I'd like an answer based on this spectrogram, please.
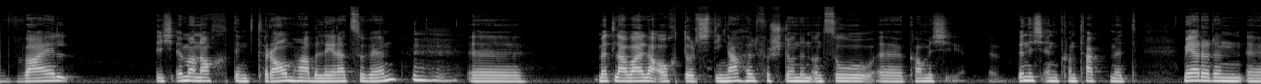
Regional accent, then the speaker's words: Neuland, Boquerón, Paraguay; Ich komme aus der Kolonie Neuland, bin 31 Jahre alt.

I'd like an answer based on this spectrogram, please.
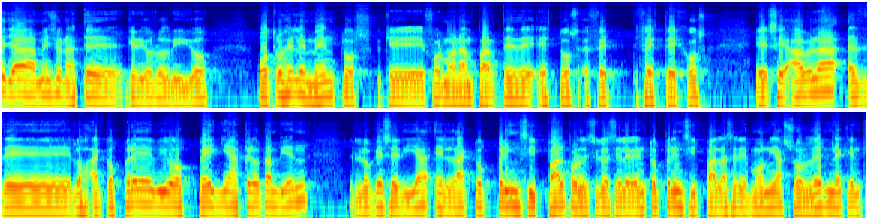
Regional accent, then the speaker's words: Paraguay; para nosotros, como paraguayos, no solamente aquí en el Chaco

